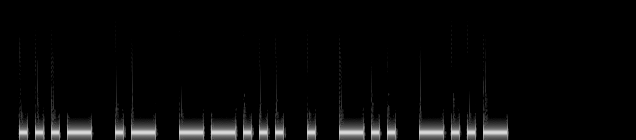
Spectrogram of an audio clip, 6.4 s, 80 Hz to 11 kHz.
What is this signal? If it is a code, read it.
Morse code, heard as a keyed tone, about 15 wpm, 700 Hz. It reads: VA7EDX
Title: DXCC-100 Call Signs - 6 Characters - 15wpm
